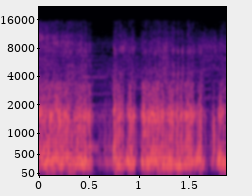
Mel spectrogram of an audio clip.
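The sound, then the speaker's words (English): A loud, buzzy, sputtering fart sound runs for about two seconds, broken by a short gap midway and a couple of brief dips, with no talking over it. “And every time I do a fart, it'll sound like they're rolling over in the grave.”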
